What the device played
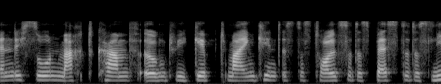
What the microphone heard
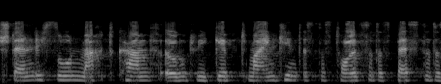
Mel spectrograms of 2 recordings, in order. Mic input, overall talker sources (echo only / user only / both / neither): echo only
